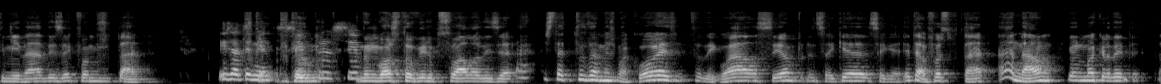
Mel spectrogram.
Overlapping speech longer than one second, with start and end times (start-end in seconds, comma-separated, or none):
2.4-3.8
